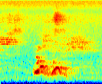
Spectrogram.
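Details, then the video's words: Great Pyrenees giving a single bark, a sudden loud start sliding into a drawn-out, hoarse, wavering tail lasting about half a second, with nothing else audible around it. "Pyr barking"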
